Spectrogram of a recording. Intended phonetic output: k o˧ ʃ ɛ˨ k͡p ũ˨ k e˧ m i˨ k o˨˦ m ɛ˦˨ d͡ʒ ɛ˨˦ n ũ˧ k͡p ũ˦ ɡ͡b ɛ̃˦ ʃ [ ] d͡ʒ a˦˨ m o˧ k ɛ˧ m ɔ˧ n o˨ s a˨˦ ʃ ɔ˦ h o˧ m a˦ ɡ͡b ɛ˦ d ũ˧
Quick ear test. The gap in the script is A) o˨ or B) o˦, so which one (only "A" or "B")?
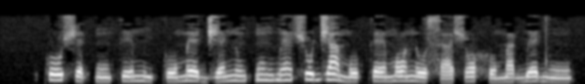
B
